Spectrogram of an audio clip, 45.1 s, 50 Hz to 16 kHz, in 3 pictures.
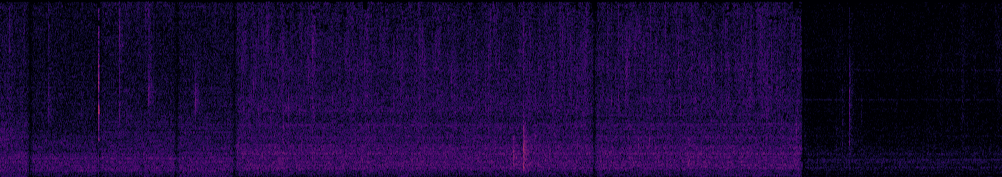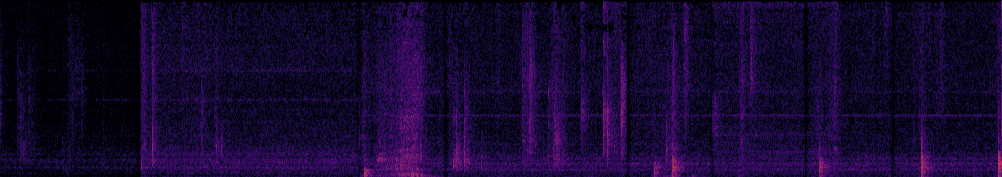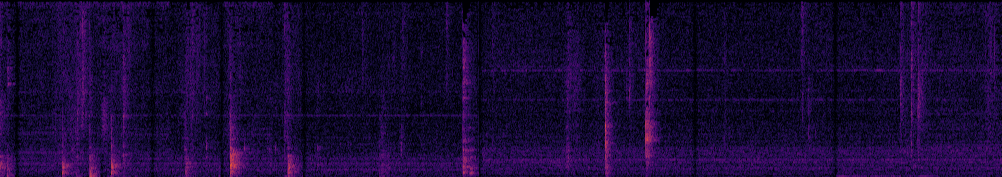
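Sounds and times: steady low hum: 0.0s - 45.0s.

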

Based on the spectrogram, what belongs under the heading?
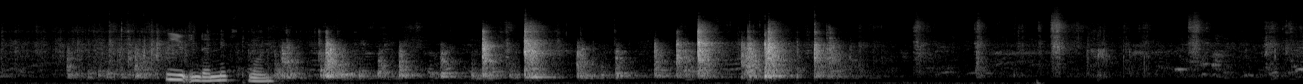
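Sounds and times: scraping on iron sheet: 0.0s - 8.8s.

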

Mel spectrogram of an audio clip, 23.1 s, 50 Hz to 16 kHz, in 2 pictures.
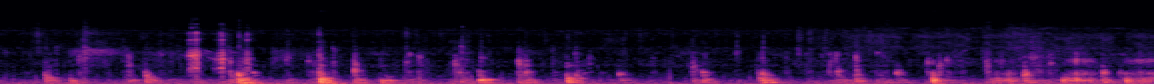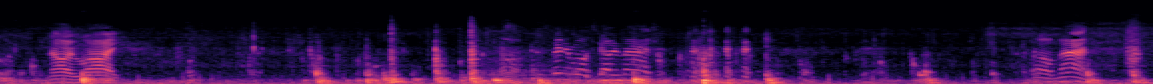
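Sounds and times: water lapping against boat hull: 0.0s - 23.0s.

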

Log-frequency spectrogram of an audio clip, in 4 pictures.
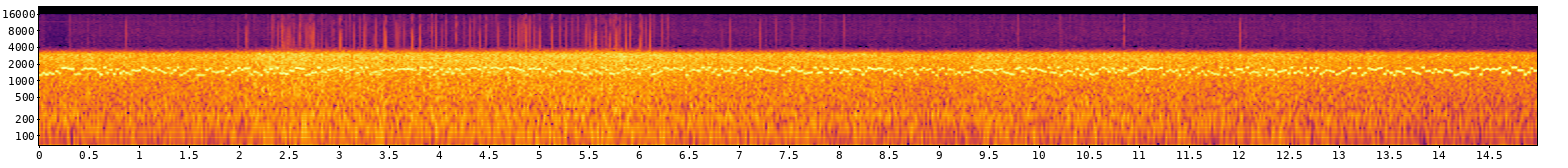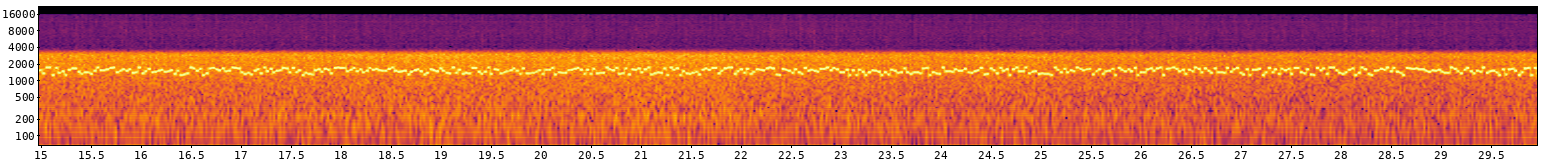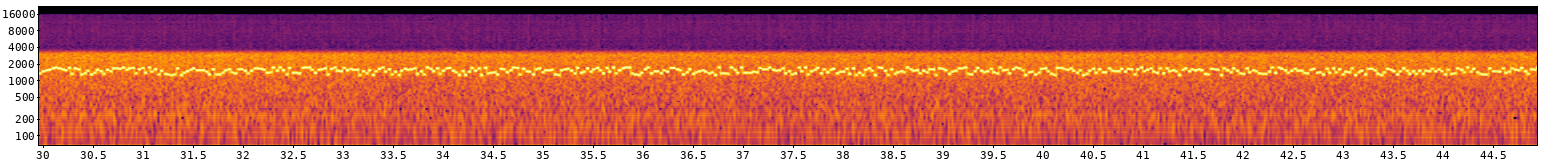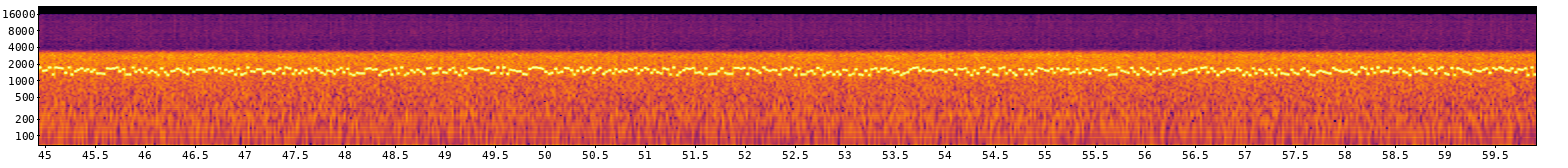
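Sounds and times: receiver hiss: 0.0s - 13.6s
warbling digital radio tones: 0.0s - 34.7s.

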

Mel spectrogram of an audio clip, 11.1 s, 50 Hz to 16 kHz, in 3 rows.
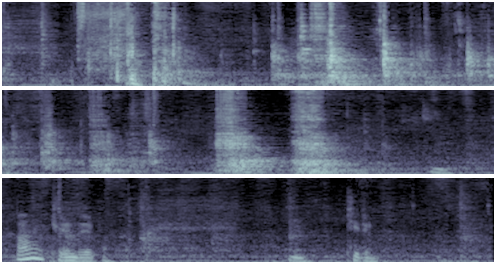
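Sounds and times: equipment scraping and knocking: 1.9s - 8.9s.

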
